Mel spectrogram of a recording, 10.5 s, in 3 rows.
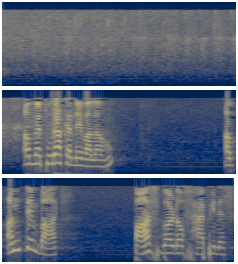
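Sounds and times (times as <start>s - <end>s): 
audience applause: 0.0s - 4.3s
speech: 3.8s - 5.2s, 6.8s - 8.0s, 9.0s - 10.5s.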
